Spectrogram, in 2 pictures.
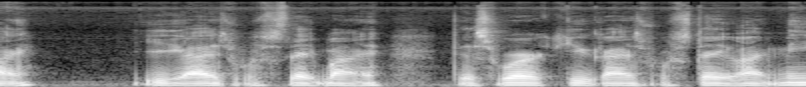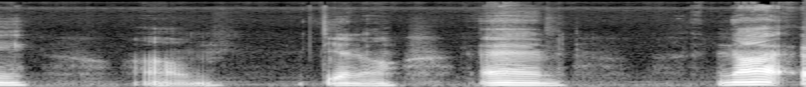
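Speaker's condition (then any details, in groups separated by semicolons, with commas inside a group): Cerebral palsy; quadriplegic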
